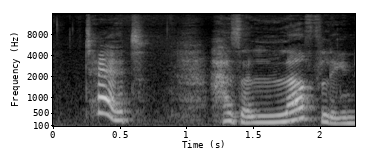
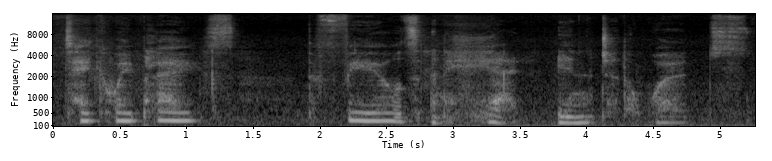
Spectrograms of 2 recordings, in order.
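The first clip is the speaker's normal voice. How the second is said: whisper; 14 dB quieter than usual. Acted.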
